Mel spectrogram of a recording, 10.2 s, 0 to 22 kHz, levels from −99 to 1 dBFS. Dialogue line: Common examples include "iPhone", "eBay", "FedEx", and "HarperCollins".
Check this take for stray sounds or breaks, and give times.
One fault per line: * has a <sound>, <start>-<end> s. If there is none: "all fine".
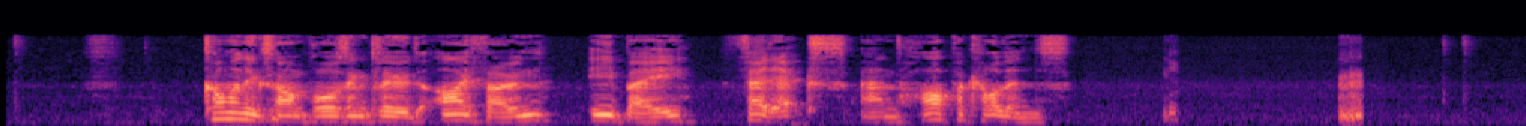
* has a laugh, 7.7-7.9 s
* has a laugh, 8.9-9.1 s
